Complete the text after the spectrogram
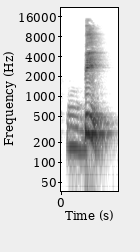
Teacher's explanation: juntamos los labios hicimos be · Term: explosiva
